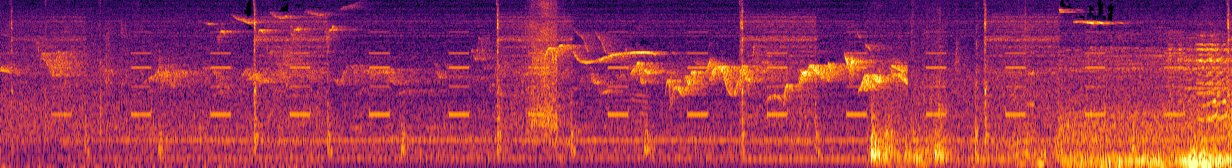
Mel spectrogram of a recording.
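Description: Woodland birdsong: many small birds chirping and whistling with quick rising and falling notes, over a faint steady tone and a regular soft beeping. A low rumble comes in about nine seconds in as the birdsong thins out.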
